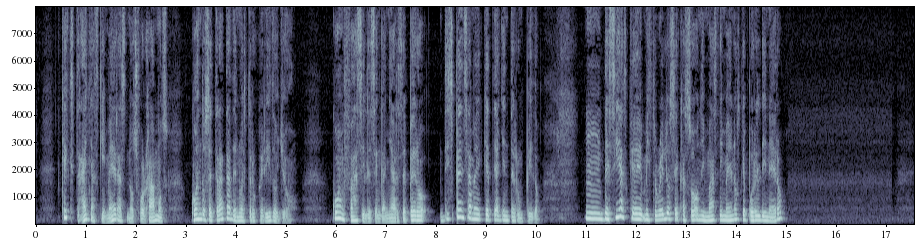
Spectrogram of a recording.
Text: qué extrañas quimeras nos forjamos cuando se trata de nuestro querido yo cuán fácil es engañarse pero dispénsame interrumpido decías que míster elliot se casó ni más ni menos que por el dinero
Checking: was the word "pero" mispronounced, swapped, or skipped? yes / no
no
